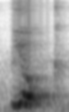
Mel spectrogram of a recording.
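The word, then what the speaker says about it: yolk: इसमें हमारा जो एल है वो साइलेंट है, य ओ क, योक, और इसमें भी एल साइलेंट है तो फोक, फोक, फाइन।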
